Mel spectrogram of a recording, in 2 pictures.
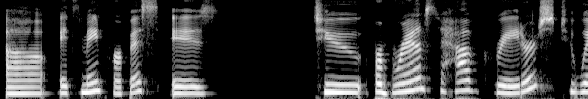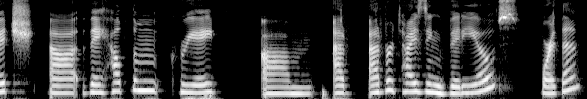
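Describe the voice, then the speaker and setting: A woman's voice: a little high, slow, fairly bright tone, smooth. A woman from Greece, a podcast guest chatting casually and laughing often. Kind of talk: casual interview chat.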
